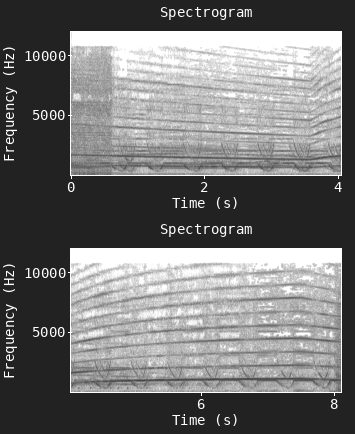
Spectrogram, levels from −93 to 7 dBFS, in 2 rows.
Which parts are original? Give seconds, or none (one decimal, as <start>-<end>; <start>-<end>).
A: 1.8-3.7; 6.7-8.1

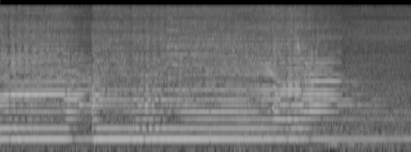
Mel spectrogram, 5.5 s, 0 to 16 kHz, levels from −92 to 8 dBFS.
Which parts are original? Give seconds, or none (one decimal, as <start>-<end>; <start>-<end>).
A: 0.0-5.5

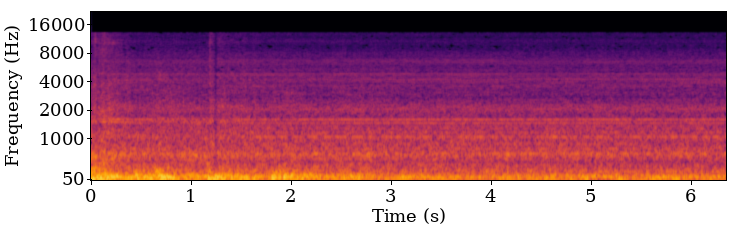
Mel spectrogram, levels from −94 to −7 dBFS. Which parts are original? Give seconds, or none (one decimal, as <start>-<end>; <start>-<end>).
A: 0.0-0.6; 1.5-6.4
